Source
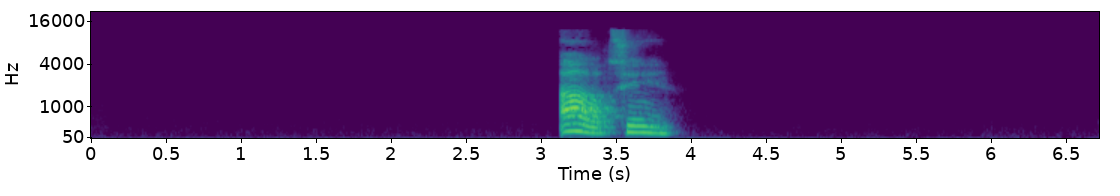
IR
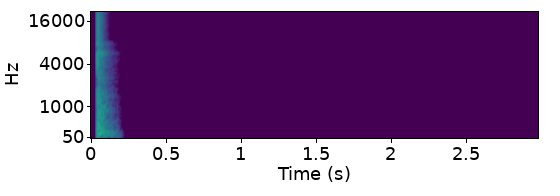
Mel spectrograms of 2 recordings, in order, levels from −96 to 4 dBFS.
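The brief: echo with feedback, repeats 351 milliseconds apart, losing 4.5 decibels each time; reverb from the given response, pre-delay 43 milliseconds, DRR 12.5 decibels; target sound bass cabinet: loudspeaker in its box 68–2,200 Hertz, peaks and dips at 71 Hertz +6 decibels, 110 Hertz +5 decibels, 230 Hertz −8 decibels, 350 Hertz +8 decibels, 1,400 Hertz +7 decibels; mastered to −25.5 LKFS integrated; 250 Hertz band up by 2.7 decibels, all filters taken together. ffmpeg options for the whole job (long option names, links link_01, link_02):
-filter_complex "[0:a]equalizer=frequency=250:width_type=o:gain=6.5,aecho=1:1:351|702|1053|1404|1755|2106|2457|2808|3159:0.596|0.357|0.214|0.129|0.0772|0.0463|0.0278|0.0167|0.01,asplit=2[link_01][link_02];[1:a]atrim=start_sample=2205,adelay=43[link_03];[link_02][link_03]afir=irnorm=-1:irlink=0,volume=-20.5dB[link_04];[link_01][link_04]amix=inputs=2:normalize=0,highpass=frequency=68:width=0.5412,highpass=frequency=68:width=1.3066,equalizer=frequency=71:width_type=q:width=4:gain=6,equalizer=frequency=110:width_type=q:width=4:gain=5,equalizer=frequency=230:width_type=q:width=4:gain=-8,equalizer=frequency=350:width_type=q:width=4:gain=8,equalizer=frequency=1400:width_type=q:width=4:gain=7,lowpass=frequency=2200:width=0.5412,lowpass=frequency=2200:width=1.3066,volume=-5.5dB"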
